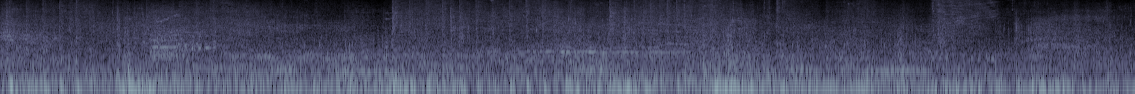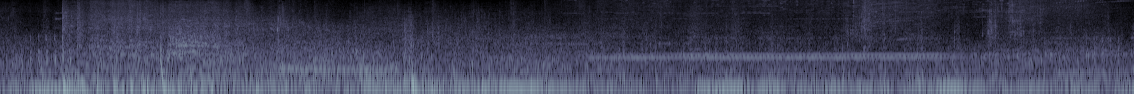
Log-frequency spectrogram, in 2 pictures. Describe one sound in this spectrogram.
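A young man talks into a microphone with animation, close by.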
